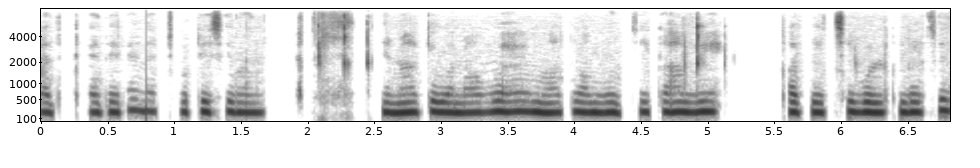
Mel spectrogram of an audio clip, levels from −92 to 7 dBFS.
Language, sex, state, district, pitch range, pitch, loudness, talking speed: Hindi, female, Bihar, Muzaffarpur, 215-230 Hz, 220 Hz, -22 LUFS, 165 wpm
